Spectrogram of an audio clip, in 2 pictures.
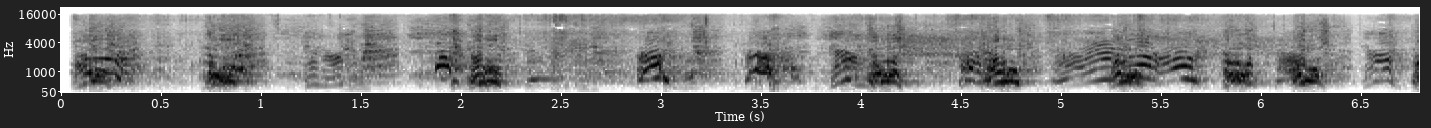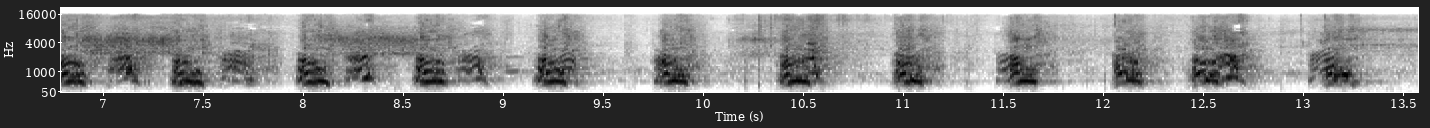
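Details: Belgian Malinois during bite training, barking in a steady series of sharp, harmonic barks roughly every half second for the whole stretch, with a brief whining squeal in the middle.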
